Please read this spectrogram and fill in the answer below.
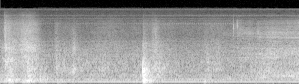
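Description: Handling noises of someone rummaging for something: a brief rustle at the start, then a single sharp knock about two seconds in, over a faint steady low hum.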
